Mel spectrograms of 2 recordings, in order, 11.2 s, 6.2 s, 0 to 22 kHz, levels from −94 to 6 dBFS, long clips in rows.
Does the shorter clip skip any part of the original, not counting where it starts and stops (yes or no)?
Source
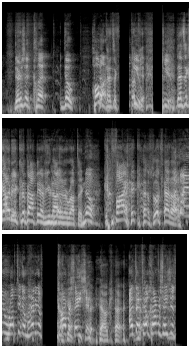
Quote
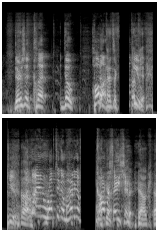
yes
